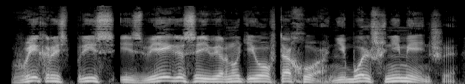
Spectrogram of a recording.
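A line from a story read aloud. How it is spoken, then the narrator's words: Weary grumble. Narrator (Russian): в сотый раз пробурчал Аас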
